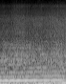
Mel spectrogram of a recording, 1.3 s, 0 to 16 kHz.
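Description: VW Golf R with manual gearbox and EA888 engine, fitted with a downpipe, 200-cell cat and Remus catback exhaust, on the Trento Bondone hillclimb: a loud, close, continuous engine drone that holds steady with no talk.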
